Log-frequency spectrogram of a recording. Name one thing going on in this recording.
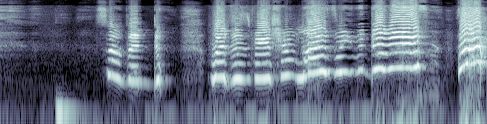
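A young woman laughs loudly and giddily into a close microphone.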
